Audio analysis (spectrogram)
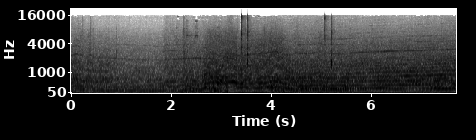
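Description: Turbocharged race car engine in Assetto Corsa winds up through the gears, rising and falling revs with a surge partway through, loud and continuous with faint squeal-like accents.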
